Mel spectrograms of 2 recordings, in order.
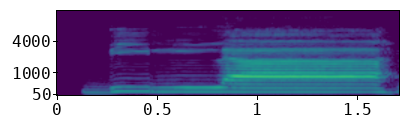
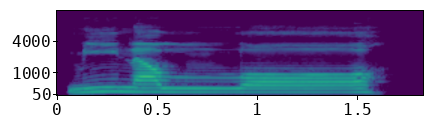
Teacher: It becomes la and not law. It becomes la when you have kasra before the word Allah. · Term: tarkik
